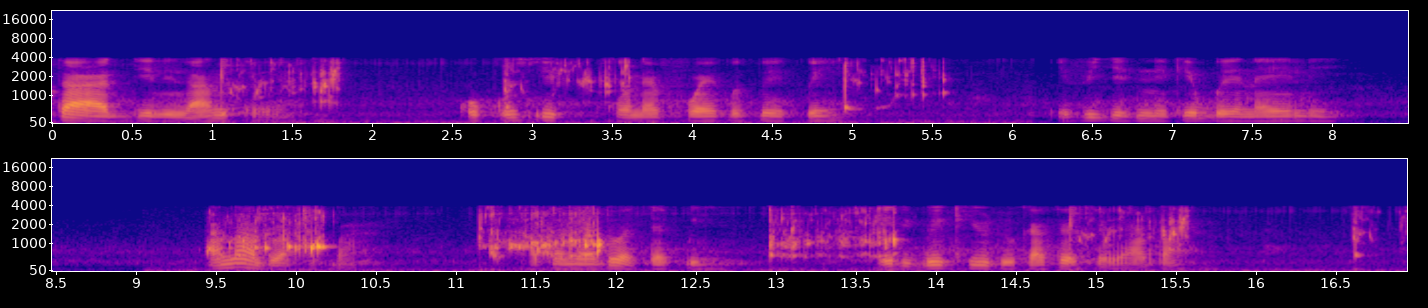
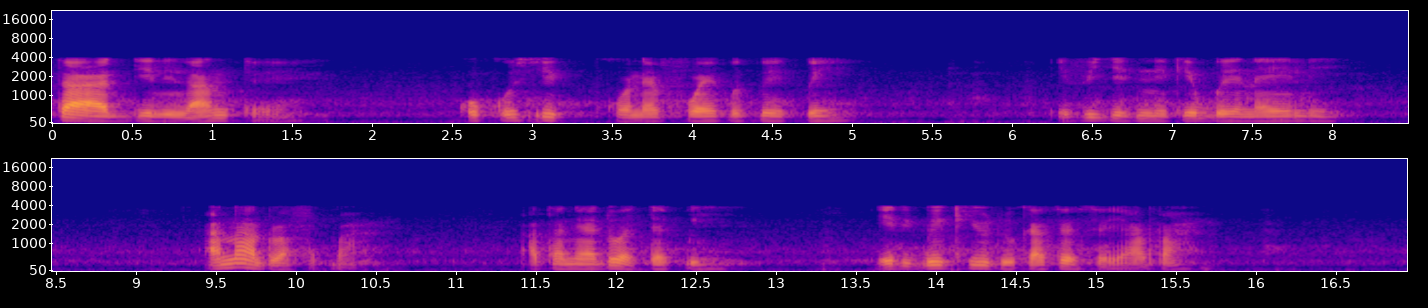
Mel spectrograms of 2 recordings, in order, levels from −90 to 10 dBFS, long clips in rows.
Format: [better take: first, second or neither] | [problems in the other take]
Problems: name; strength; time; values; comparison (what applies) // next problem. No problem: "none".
second | background sound (Liquid); 1 dB above the speech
